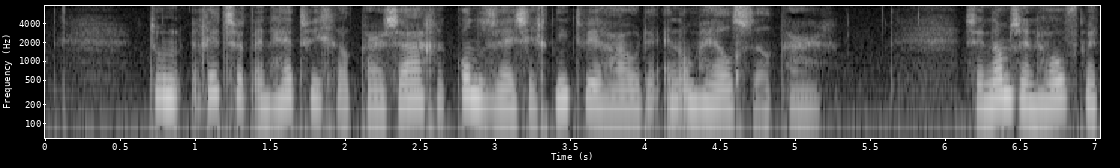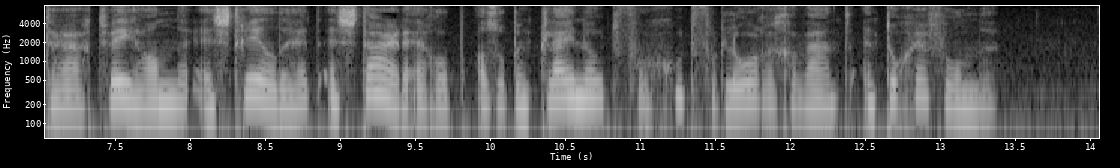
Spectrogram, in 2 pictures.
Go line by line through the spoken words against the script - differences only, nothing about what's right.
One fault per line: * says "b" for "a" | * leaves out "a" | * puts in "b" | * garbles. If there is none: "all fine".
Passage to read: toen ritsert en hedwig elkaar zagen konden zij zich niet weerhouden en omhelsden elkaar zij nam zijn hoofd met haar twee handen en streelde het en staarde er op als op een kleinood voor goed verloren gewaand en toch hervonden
all fine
